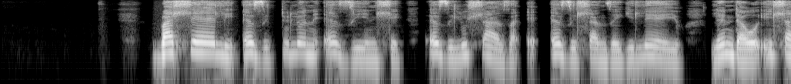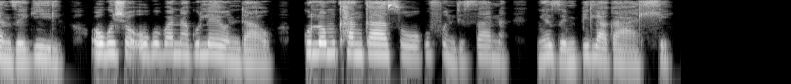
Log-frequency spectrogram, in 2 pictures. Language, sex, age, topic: North Ndebele, male, 50+, health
